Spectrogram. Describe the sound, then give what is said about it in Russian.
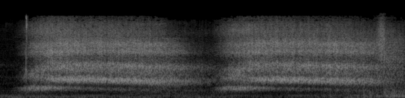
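A crowd shouting hurrah at a Russian military commemoration: two long, loud, sustained massed roars with a short dip between them. “Президент Путин всегда любил это самое священное «Ура» в российском календаре памяти.”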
